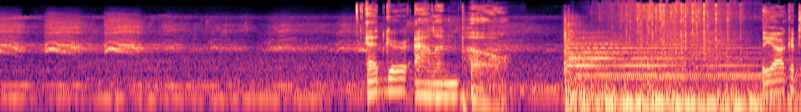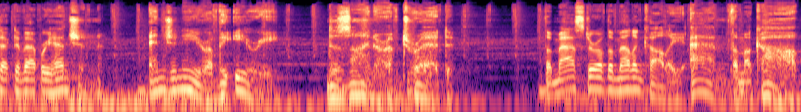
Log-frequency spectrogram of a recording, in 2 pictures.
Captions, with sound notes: (birds call) - Edgar Allan Poe. (clock chimes) The architect of apprehension. Engineer of the eerie. Designer of dread. The master of the melancholy and the macabre.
